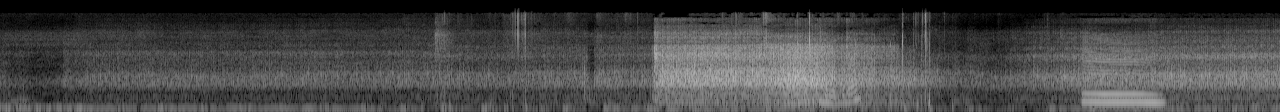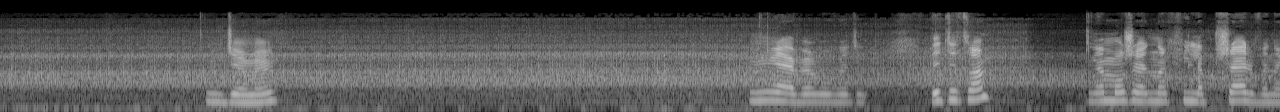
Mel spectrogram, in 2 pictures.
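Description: A truck engine runs as the truck accelerates.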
